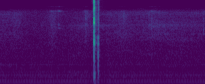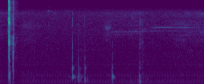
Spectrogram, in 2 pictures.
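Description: Computer mouse button clicks: two sharp clicks about a second and a half apart, then a few softer clicks near the end.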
